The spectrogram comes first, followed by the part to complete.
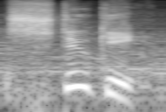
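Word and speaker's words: Stuckey: Andrew Stookie, spelled like Stucky, but pronounced Stookie out of Canyon Deloro High School out in the Tucson area.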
